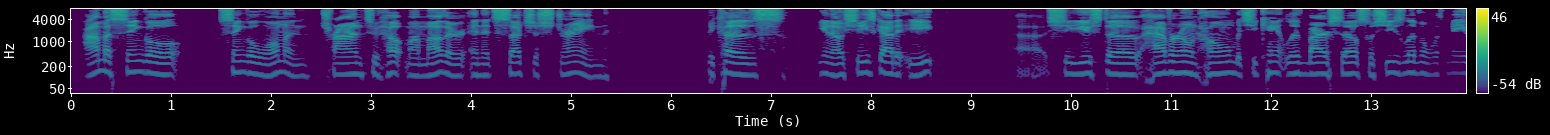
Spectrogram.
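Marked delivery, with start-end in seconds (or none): none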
